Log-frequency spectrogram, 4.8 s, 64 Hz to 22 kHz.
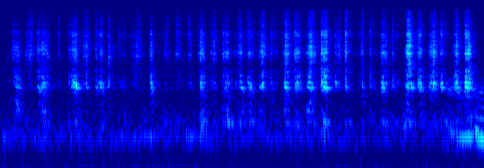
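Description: A wooden stylus makes rapid, short scratches across a flat, thin, solid black wax-coated scratch-art paper card. The result is a quiet, steady series of dry, raspy scrapes with a bright hiss and a faint tone near 1 kHz, each stroke stopping almost instantly.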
